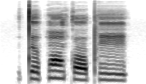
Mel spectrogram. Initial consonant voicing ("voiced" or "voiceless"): voiceless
